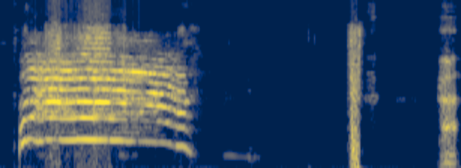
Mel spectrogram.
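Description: A boy in bed screams in one loud, sustained, high-pitched wail lasting about a second that dips at the end, followed by a quiet pause and two brief, sharp noises.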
